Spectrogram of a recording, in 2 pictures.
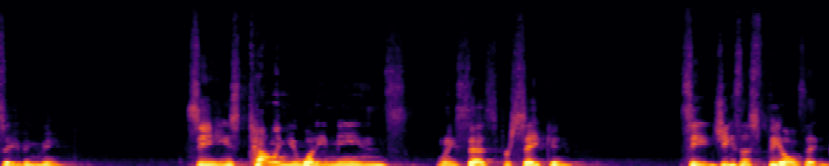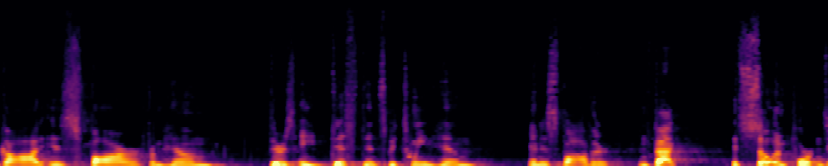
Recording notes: Faith Baptist Church in Hamilton, NJ.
